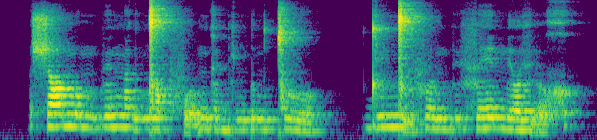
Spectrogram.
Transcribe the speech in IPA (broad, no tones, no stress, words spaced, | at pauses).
ʃɑmo mbøŋɑɡŋ͡ǀɑp fo̰ŋɡøbʲøŋɗuŋ ǀu | dyŋ͡ǀḭfɵlmby fe mʲɔvʲo̰x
